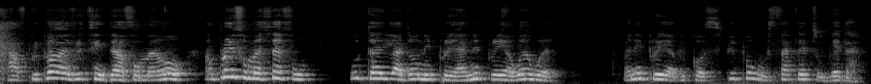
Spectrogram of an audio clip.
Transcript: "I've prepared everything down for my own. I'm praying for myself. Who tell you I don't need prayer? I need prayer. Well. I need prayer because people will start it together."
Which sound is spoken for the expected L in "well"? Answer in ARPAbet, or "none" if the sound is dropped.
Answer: W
